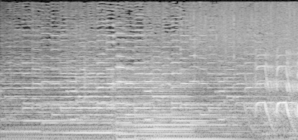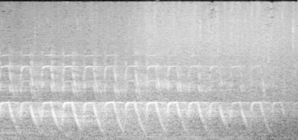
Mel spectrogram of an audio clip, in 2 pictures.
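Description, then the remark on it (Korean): An ambulance siren wails urgently and loudly as the ambulance arrives at an apartment entrance seven minutes after the emergency call, first with a low sustained horn-like tone, then switching at about four seconds into a rapid, repeating yelp that sweeps up and down continuously. No one speaks. “구급차의 사이렌이 다급하게 들려왔다.”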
